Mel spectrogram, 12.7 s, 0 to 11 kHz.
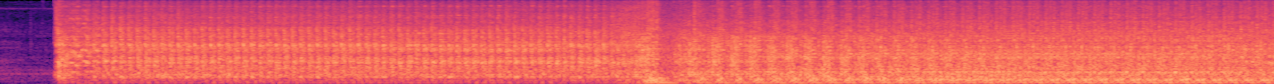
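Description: Diesel 7.3 Powerstroke swapped into a 1972 Mitchell motorhome roars to life on its first start after a brief silence, then settles into a loud, close, rough rhythmic idle clatter that continues steadily with no talk.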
